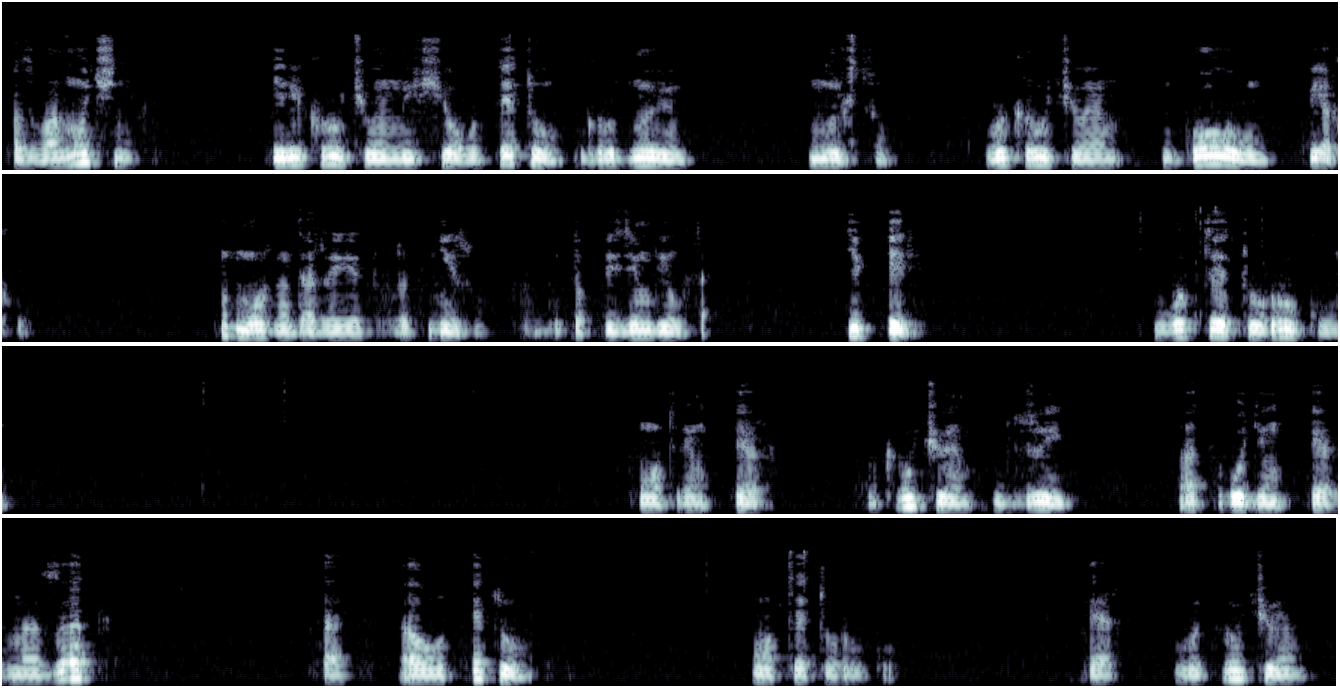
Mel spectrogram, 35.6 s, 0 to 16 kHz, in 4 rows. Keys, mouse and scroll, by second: 1.0 middle click, 2.3 click, 2.8 middle click, 3.9 r, 6.3 click, 7.4 r, 9.2 middle click, 10.3 r, 12.5 middle click, 15.0 middle click, 16.9 click, 17.3 middle click, 19.7 middle click, 19.7-20.4 scroll up 2, 21.9 r, 24.3 g, 26.1 r, 28.1 middle click, 30.3 click, 30.7 middle click, 32.0 click, 33.1 middle click, 33.7 r.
